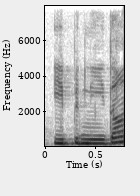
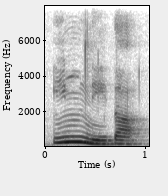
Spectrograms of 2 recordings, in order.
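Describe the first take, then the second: First: A b sound comes before nida. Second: An m sound comes before nida. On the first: The speaker calls it wrong. "ایب نیدا نیست" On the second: The speaker calls it right. "پیوب صدای م میگیره"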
